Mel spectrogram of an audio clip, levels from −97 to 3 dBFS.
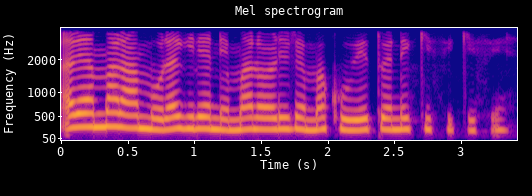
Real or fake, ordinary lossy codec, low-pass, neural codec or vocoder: fake; none; 3.6 kHz; autoencoder, 48 kHz, 128 numbers a frame, DAC-VAE, trained on Japanese speech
